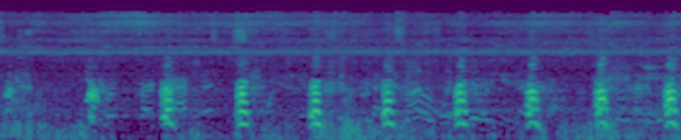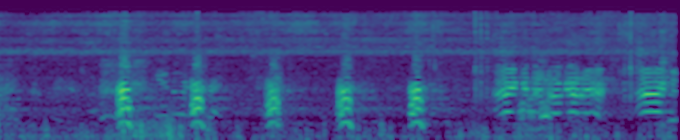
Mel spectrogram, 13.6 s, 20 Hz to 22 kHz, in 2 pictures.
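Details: Carmine D'Oro, a Cane Corso from Legendary cane corso kennel, barking during PSA PDC protection work: a long run of steady, forceful barks about one every 0.7 seconds, ending with a person's raised voice.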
